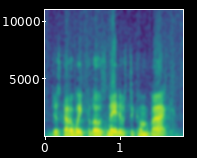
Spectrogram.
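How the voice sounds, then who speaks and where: A man playing a steady, cheerful young stranded American airman, breezy and colloquial, in a 1940s radio drama. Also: high-pitched, very fast. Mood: impatient.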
